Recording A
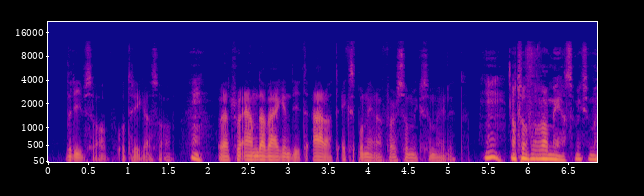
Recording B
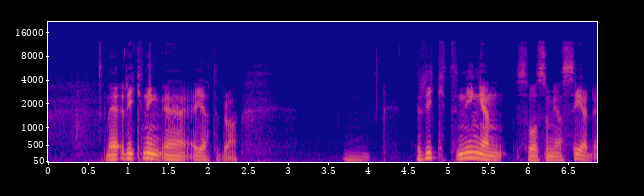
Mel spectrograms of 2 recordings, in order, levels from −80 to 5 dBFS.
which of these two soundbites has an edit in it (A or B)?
A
